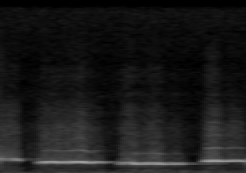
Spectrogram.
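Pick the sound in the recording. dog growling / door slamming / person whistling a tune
person whistling a tune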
